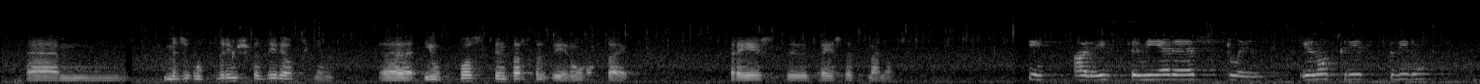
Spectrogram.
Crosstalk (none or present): none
